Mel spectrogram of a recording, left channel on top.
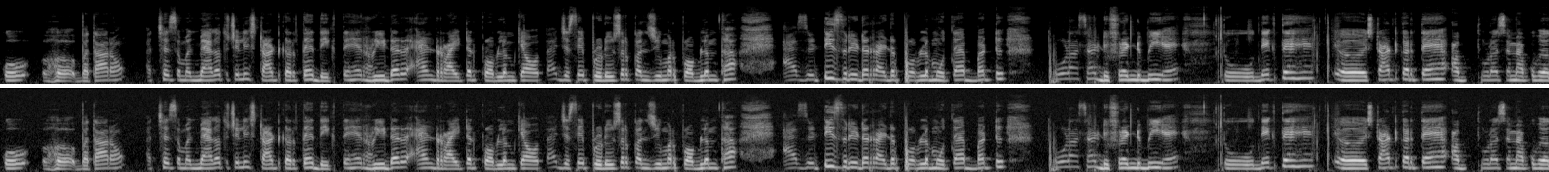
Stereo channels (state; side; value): noise; right; hiss, 26 dB below the sound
